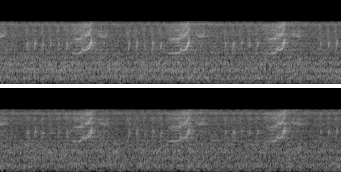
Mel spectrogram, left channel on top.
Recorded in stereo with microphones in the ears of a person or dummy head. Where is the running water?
15° left (ahead or behind), 0.9 m.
